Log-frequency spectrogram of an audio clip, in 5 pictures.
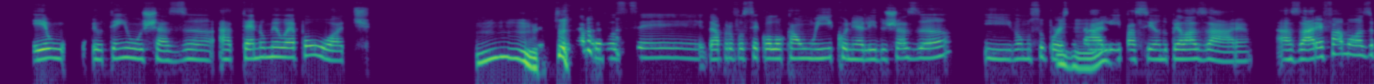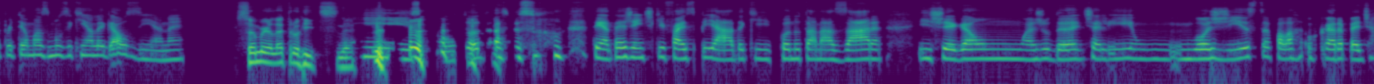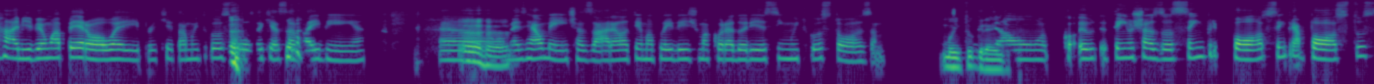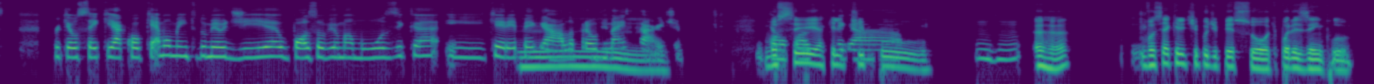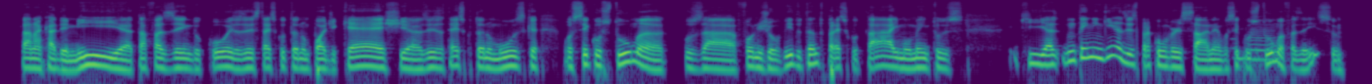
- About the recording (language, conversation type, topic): Portuguese, podcast, Como a internet mudou a forma de descobrir música?
- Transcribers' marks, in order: laugh; tapping; laugh; laugh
